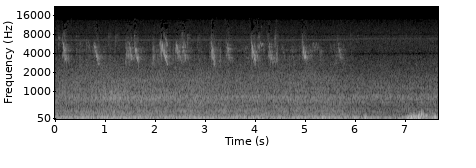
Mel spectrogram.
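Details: Great spotted woodpecker (Dendrocopos major) giving sharp, high, clipped calls in quick irregular series, about twice a second, over a steady low rumble of background noise, with a brief low thump near the end.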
